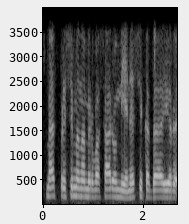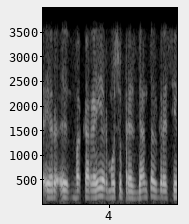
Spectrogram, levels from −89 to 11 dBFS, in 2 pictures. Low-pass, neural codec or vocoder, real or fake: 3.6 kHz; none; real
